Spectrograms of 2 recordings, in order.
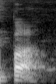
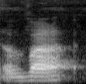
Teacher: In Bengali, you never pronounce anything va. I don't think a Bengali knows how to make that sound with their mouth, unless they like know some Hindi or something like that.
